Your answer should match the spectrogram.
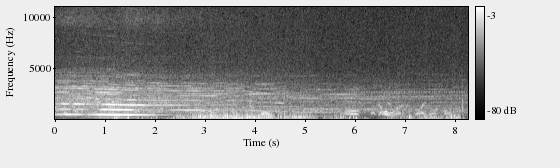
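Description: Electric motor and propeller of a radio-controlled foam airplane whining as it flies overhead, its pitch drifting slightly lower over the first couple of seconds. The whine then fades under a rushing noise and faint voices.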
